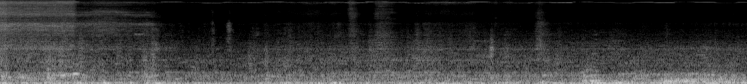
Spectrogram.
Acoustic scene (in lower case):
bus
